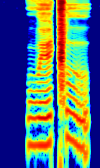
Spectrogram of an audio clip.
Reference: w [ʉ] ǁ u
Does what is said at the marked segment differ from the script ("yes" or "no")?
yes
